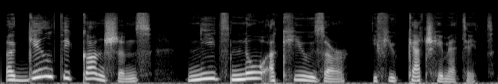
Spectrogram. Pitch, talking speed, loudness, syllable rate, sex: 210 Hz, 145 wpm, -16 LUFS, 4.2 syllables/s, female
